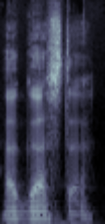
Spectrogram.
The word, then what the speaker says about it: Augusta: of this state is Augusta. I know it looks like Augusta or Augusta, but we say Augusta.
